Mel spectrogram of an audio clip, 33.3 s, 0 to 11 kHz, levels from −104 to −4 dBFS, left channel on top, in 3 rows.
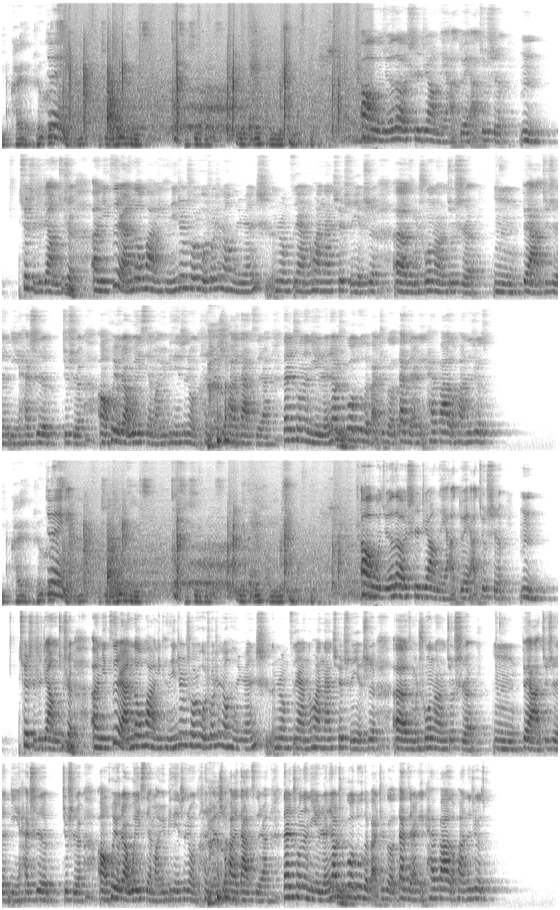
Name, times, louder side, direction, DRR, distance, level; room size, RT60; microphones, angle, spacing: voice 1, 0.0-3.0 3.4-6.7 12.3-12.7 26.3-27.0 28.9-29.2, left 1 dB, 15° left, 2 dB, 0.4 m, -42 dB
voice 2, 0.9-1.4 7.2-10.0 10.3-10.8 11.5-20.5 20.9-23.2 23.5-31.9, right 3 dB, 55° right, 6 dB, 0.8 m, -41 dB
sound 1, 1.1-7.4, left 4 dB, 70° left, 0.5 m, -41 dB
9.5 x 5.6 x 3.2 m, 0.90 s
head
